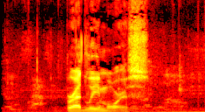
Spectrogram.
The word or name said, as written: Bradley Morris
